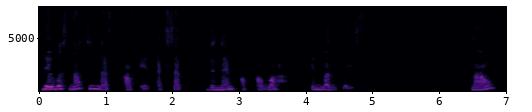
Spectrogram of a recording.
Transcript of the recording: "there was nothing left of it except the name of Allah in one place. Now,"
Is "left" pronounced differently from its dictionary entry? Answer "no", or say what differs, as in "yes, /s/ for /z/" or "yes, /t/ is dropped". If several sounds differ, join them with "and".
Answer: no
